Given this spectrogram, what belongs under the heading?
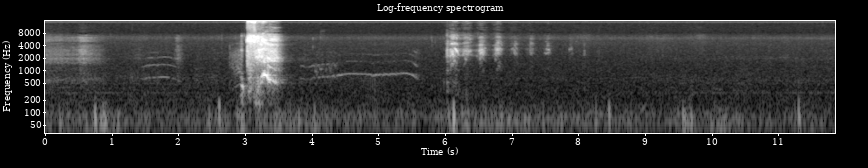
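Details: A single loud sneeze from an adult, with a black cat meowing in complaint before and after and a brief rustle in a quiet room.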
